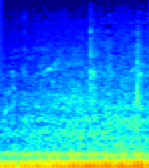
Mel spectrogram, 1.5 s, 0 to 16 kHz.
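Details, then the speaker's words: Ford Fiesta ST180 with a Milltek exhaust, after the rattle was fixed by welding at the hangers: a steady, even, low idle burble with no metallic buzz or rattle; clean and solid. "she's nicely welded she's clean there's no rattle"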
